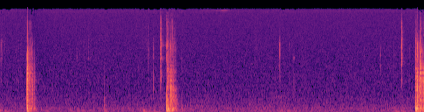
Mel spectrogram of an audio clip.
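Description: A small, solid pink bar of soap with a purple glitter edge is held in one hand and cut with a utility knife blade. Three short, crisp, broadband scraping bursts are heard as the blade shaves through the soap, with faint ticks and quiet pauses between them.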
